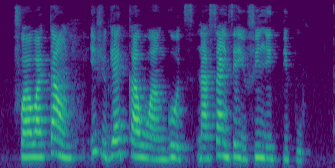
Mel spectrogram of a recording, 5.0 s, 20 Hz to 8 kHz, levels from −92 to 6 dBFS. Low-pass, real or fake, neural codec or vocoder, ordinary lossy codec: 7.2 kHz; real; none; none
